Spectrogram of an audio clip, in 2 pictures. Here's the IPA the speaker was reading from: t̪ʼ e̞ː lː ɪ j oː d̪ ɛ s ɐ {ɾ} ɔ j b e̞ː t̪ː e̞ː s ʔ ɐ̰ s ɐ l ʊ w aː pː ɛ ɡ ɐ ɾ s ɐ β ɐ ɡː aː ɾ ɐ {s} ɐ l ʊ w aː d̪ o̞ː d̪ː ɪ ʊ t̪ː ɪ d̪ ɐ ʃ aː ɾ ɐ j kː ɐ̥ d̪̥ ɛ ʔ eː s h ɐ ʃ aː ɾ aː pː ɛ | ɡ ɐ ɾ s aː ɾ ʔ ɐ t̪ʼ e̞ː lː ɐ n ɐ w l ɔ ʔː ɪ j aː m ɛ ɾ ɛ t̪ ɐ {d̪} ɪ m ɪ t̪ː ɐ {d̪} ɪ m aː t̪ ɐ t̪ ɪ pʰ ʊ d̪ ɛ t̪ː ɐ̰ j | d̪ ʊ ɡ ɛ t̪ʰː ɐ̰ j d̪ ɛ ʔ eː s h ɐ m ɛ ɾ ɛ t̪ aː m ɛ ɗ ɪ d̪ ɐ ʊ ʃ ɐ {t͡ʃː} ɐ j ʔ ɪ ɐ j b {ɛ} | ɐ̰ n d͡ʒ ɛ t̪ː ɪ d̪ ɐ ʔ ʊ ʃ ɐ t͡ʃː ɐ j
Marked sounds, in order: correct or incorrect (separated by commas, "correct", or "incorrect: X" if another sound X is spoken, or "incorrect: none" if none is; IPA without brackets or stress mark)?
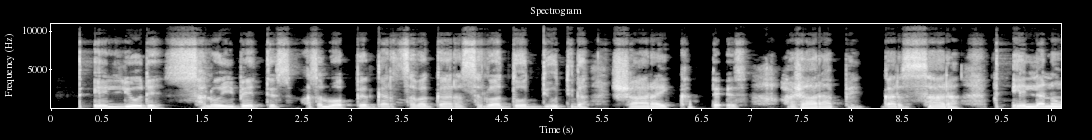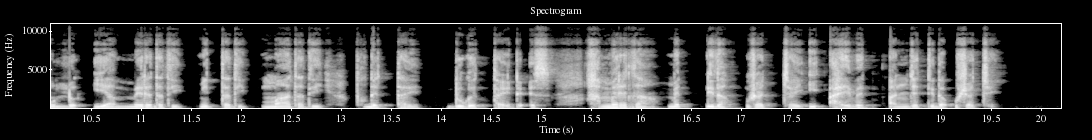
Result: incorrect: l, correct, incorrect: t̪, incorrect: t̪, correct, correct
